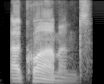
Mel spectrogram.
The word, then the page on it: acquirement: British English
